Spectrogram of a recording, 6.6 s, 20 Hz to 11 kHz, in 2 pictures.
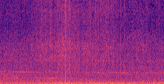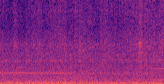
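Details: First Glasgow Volvo B9TL Wright Eclipse Gemini bus (SF09 LDV, 37744), Volvo D9B 9.3L Euro 4 engine uprated to Euro 6, ZF Ecolife 6-speed gearbox, pulling hard uphill with a raspy, puffing drone and thrash under load; exhaust leak.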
